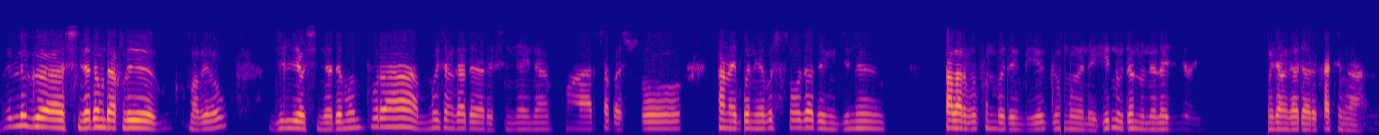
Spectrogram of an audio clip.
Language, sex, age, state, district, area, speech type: Bodo, male, 18-30, Assam, Baksa, rural, conversation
